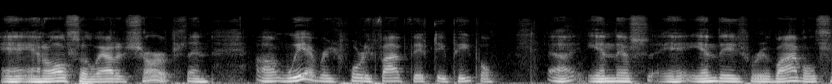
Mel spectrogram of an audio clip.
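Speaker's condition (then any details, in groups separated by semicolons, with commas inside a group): Parkinson's; tremors as early symptom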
